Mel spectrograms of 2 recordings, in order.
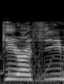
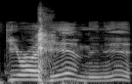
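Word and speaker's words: Ghirahim: Because they were like, no, it's pronounced Fee, and it's not Girahim, it's Girahim, and it's just fan rage so hard.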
